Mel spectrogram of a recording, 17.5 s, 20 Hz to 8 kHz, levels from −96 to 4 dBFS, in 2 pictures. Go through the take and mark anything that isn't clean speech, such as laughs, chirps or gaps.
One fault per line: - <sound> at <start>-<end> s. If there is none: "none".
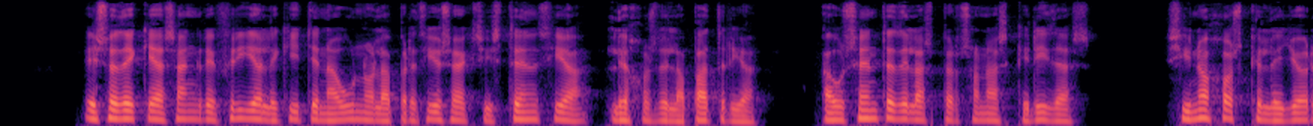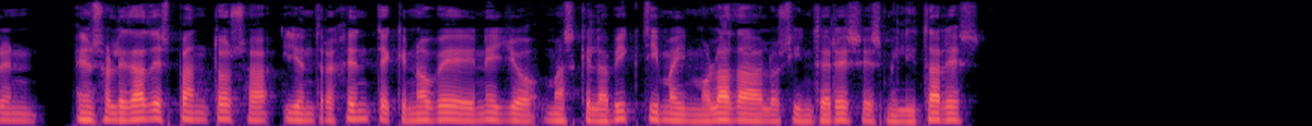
none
